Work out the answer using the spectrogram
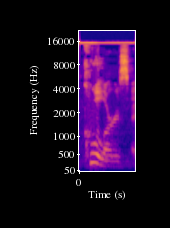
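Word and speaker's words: Coolors: And in this, I found, and I think you actually saw my tweet on this, I revisited a really cool tool called Coolers. I think it's like colors. It's spelled the American way with two O's.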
